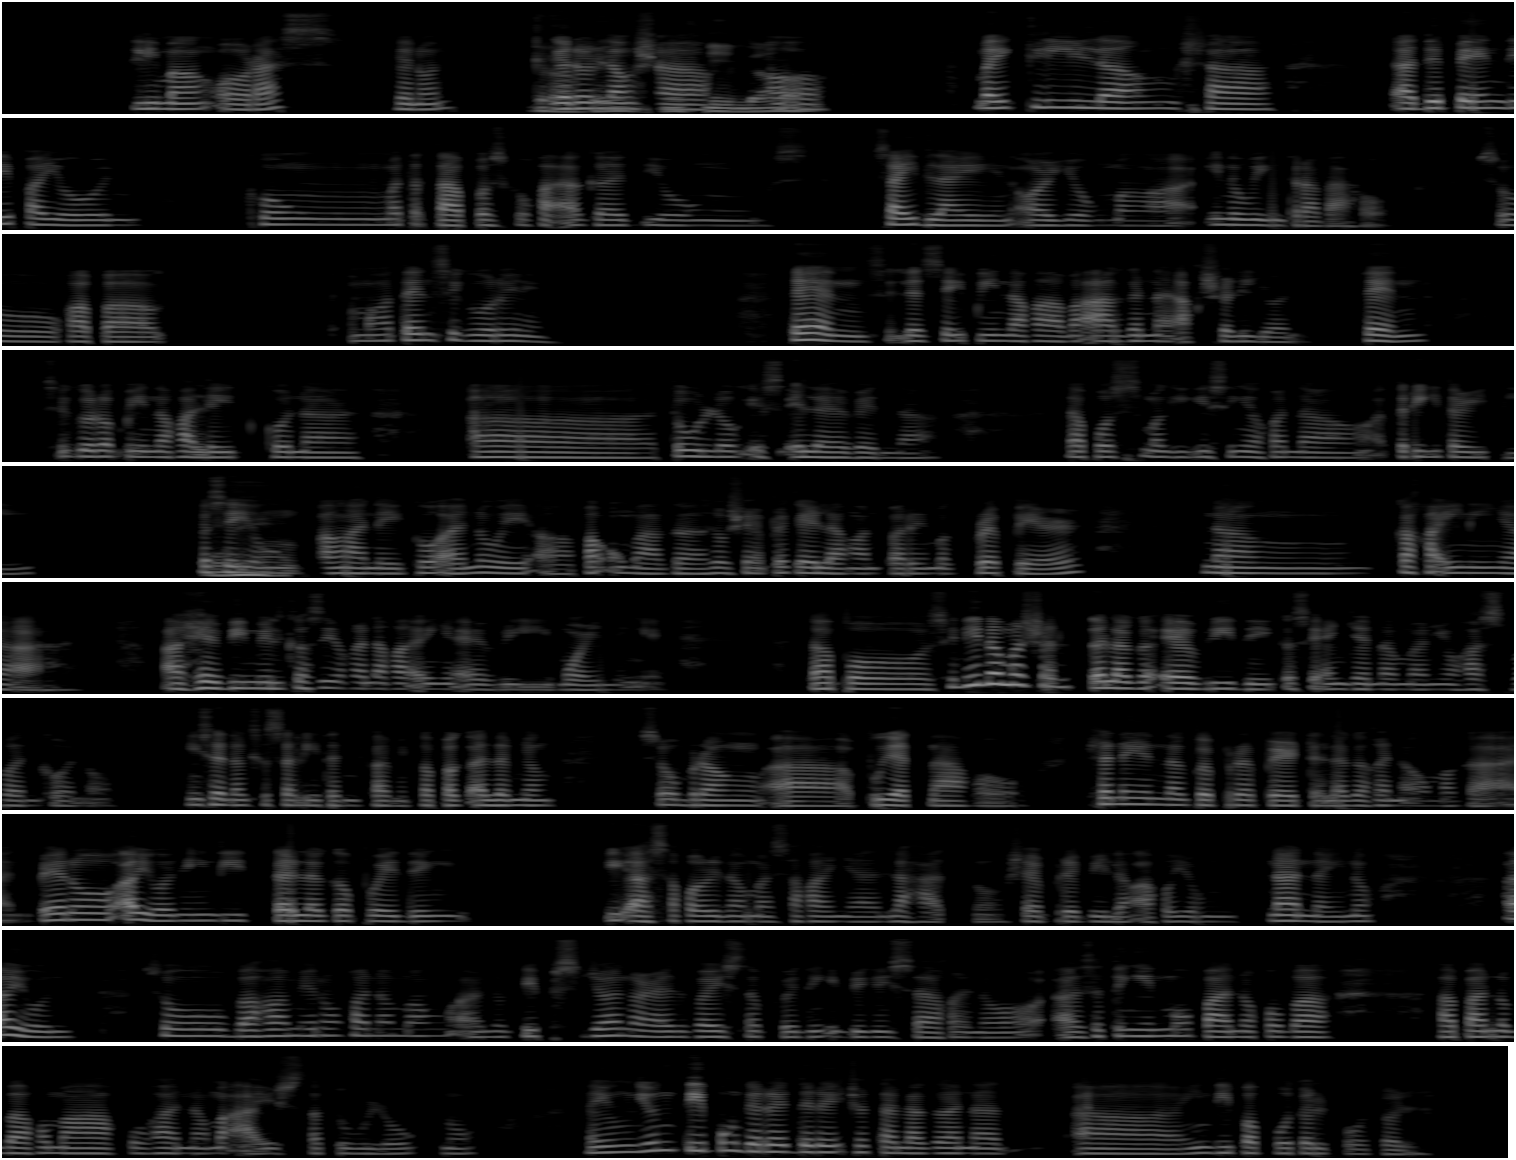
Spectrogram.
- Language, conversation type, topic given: Filipino, advice, Paano ako makakakuha ng mas mabuting tulog gabi-gabi?
- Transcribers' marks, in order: tapping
